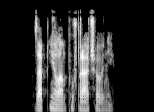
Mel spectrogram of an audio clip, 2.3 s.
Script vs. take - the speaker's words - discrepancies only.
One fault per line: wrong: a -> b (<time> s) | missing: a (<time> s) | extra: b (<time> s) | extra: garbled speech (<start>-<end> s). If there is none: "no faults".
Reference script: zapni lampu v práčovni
no faults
